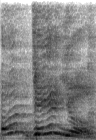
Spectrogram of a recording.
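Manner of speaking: high, stretched-out mock exclamation; misheard enthusiastic introduction. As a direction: announce it like a gushing cheer. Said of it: "she thinks I went".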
